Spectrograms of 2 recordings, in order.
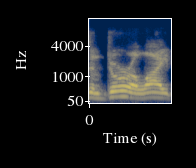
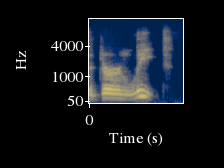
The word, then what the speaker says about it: Endure Elite: But so I thought it was Endura Light. Then I read it today, and I said, "Oh, it's Endure Light." But I'm wrong. It's Endure Elite.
